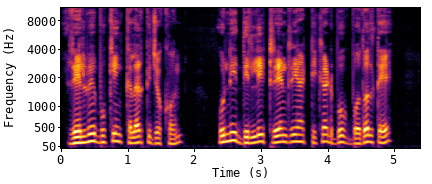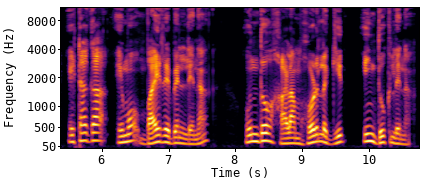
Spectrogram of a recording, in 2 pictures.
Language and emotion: Santali, sad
